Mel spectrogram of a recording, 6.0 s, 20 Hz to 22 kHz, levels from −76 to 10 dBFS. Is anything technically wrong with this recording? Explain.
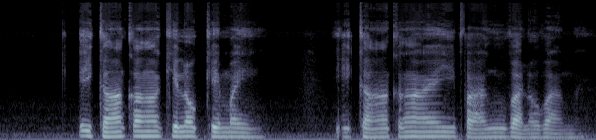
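Yes, there are two timing faults in this speech.

Clock drift between sender and receiver runs through the whole clip. The sender's clock is roughly 2 percent slow, so the jitter buffer keeps draining and the receiver repeats short slivers, producing small hiccups at uneven intervals. On a spectrogram these appear as tiny seams and duplicated fragments.

Short stalls from a late packet occur at 0.08–0.14 s, 2.04–2.10 s, 3.39–3.45 s and 4.62–4.68 s. Each time the buffer ran empty, and the last sound was stretched by 30 ms until the packet arrived. No speech is lost, but a sound is held too long with a slight buzz or dip. On a spectrogram the harmonics run flat, and the waveform repeats near-identical cycles.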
